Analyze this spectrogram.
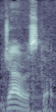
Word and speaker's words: gyroscope: It's pronounced with a J sound, right? Gyroscope, yeah.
